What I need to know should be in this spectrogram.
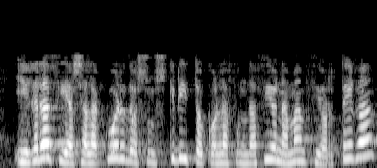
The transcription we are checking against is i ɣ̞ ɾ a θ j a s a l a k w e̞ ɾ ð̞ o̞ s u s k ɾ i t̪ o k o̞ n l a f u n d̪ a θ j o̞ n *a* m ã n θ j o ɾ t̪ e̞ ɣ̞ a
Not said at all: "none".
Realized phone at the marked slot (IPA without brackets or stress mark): a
